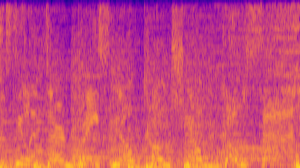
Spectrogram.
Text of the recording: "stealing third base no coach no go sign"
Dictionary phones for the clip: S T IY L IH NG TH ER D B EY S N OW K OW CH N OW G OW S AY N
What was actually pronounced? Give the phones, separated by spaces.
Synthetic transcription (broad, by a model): S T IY L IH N TH ER D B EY S N OW K OW CH N OW G OW S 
